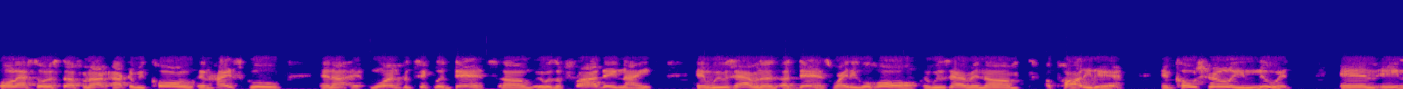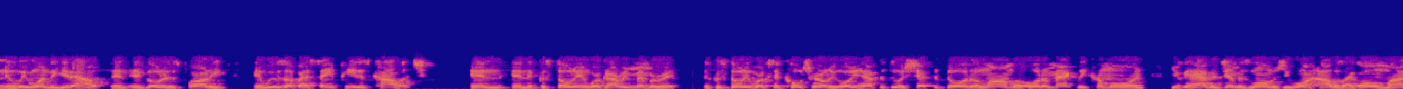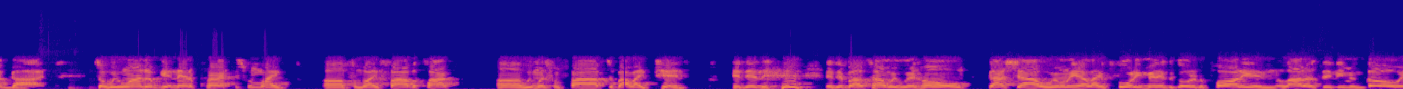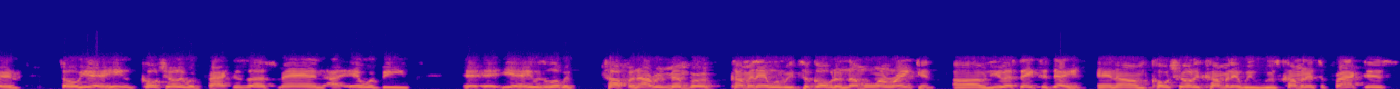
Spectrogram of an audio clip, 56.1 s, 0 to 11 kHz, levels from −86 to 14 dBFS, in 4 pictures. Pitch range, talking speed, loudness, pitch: 135-180 Hz, 235 wpm, -23 LUFS, 160 Hz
